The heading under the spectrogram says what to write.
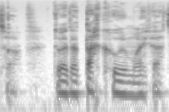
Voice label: "dacw", Welsh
